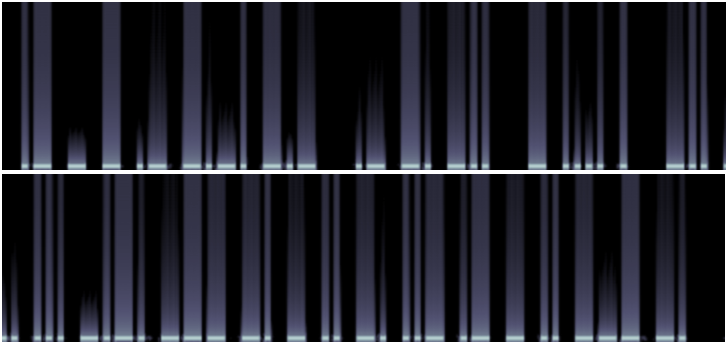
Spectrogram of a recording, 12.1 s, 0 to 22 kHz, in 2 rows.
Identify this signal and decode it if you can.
Morse code, heard as a keyed tone, about 25 wpm, 600 Hz. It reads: ATTACK AND THE DISCONTINUATION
